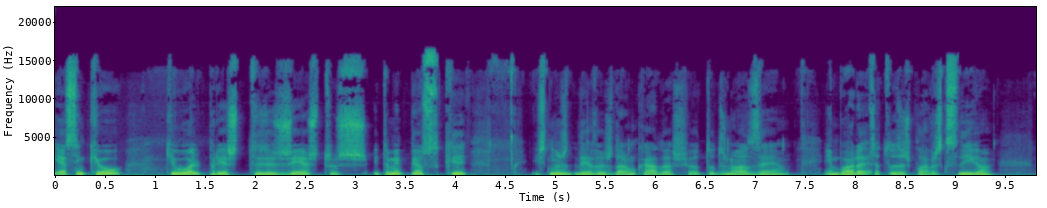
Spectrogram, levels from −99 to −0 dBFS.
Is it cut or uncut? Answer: cut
